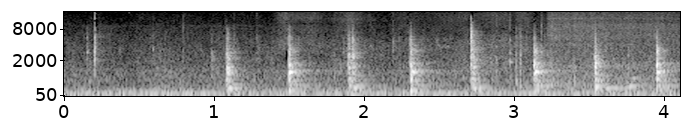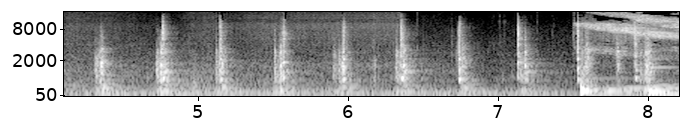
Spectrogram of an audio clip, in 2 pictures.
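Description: Steady clock-like ticking, about two and a half ticks a second, with a soft low held tone joining under it partway through. About seven and a half seconds in, the full marching band comes in loudly with brass and percussion.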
